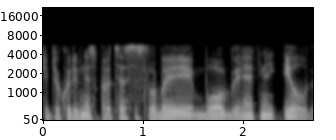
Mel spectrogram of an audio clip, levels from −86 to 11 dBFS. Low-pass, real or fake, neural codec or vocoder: 5.4 kHz; fake; codec, 16 kHz, 2 kbps, X-Codec, HuBERT features, trained on general audio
